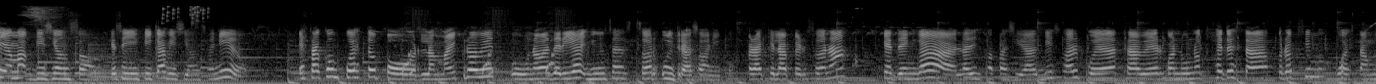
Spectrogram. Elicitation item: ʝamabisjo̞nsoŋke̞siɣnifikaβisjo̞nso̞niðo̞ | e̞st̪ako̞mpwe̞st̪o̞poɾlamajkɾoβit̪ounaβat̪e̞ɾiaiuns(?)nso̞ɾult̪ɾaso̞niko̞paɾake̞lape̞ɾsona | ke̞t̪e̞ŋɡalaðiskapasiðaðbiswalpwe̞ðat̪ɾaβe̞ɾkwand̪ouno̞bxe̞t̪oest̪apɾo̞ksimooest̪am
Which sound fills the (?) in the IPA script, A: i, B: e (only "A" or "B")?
B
